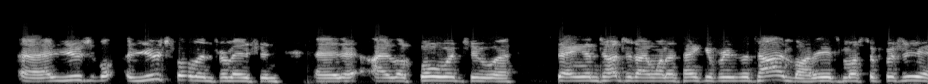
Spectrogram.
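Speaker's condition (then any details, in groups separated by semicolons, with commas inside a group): Spastic quadriplegic cerebral palsy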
